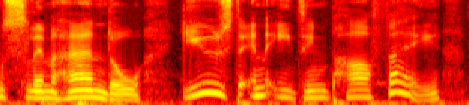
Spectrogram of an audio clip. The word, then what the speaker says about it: parfait: I want to say parfait. – That's correct. – Good. Because it's spelt like the French just trying to, so they can laugh at everyone else reading their words phonetically. Parfait. Or yeah, parfait. – No. Yes, it's parfait.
